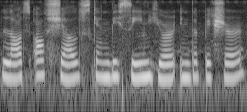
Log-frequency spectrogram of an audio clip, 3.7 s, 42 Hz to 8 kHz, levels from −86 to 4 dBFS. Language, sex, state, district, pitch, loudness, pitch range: English, female, Assam, Kamrup Metropolitan, 210 Hz, -17 LUFS, 205-220 Hz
